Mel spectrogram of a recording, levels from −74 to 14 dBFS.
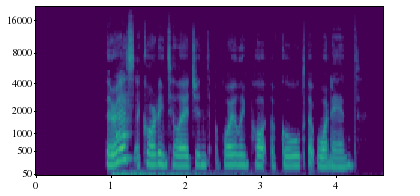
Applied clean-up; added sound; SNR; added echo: neural mask model DeepFilterNet 3.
